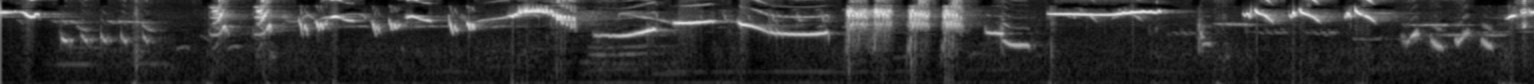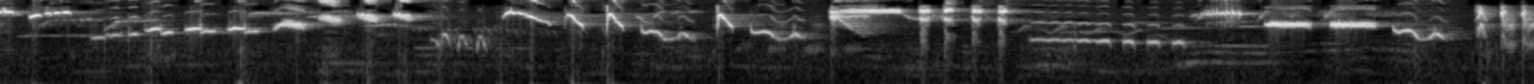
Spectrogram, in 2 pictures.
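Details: Energetic gacor song of a grey-cheeked bulbul, the local tledekan gunung, kept for training caged birds: continuous high, twisting whistles and sharp chirps packed closely together with barely a pause across the whole stretch.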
